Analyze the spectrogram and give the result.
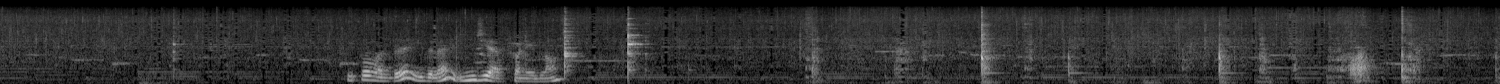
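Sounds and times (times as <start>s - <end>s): food sizzling in hot oil: 0.0s - 15.0s
spatula knocking and scraping pan: 8.0s - 15.0s.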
